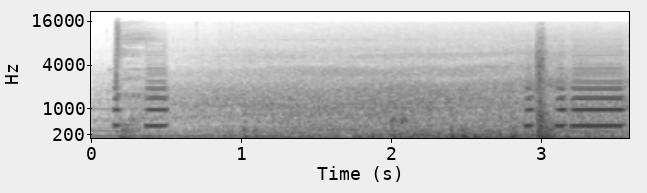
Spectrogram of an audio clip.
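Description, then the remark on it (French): Two short car horn blasts, one at the start and one near the end, sound over a steady low engine rumble of a convertible setting off, with no voices. “Voilà, on sort la décapotable, on attache nos ceintures et nos tucs.”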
